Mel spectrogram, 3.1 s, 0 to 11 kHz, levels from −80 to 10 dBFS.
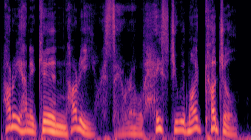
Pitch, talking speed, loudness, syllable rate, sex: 130 Hz, 250 wpm, -18 LUFS, 6.6 syllables/s, male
